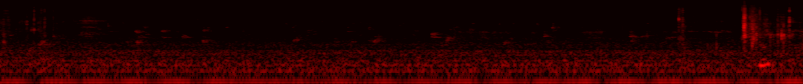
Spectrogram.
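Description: Faint handling sounds from gloved hands working dissection pins and a probe in a metal dissecting pan: scattered light clicks and taps over a low steady hum, with a louder flurry of clicks near the end.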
